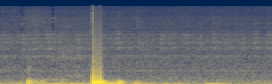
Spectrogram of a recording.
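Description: A single sharp click with a low thump under it, about two-thirds of a second in.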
